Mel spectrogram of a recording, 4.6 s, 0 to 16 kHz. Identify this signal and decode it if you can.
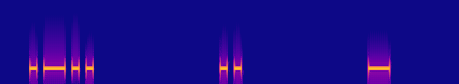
Morse code, heard as a keyed tone, about 17 wpm, spaced as for 6 wpm, 700 Hz. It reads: LIT
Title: 6x Character Spacing - Top 200 Words - 17wpm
